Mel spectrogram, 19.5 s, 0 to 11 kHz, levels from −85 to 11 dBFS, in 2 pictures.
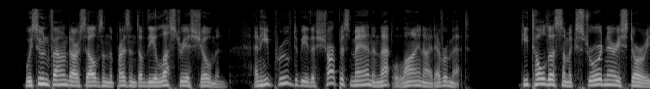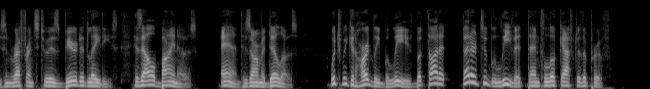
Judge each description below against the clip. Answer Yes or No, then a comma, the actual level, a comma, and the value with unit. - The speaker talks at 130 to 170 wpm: No, average, 185 wpm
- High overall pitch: No, medium, 140 Hz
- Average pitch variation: Yes, average, 4.7 semitones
